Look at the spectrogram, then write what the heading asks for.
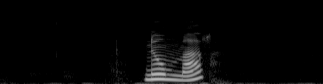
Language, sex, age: Norwegian, female, 35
